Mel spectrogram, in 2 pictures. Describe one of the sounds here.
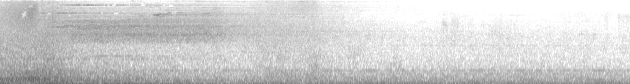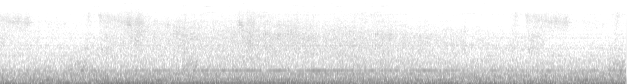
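A quiet game victory theme plays with steady tones.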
